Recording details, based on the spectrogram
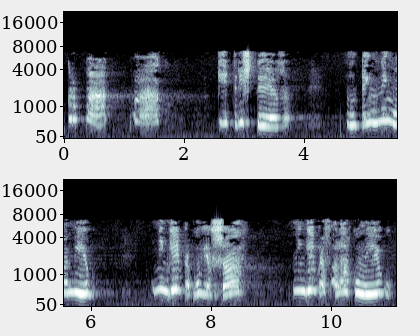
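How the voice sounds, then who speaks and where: A woman's voice: very high-pitched, slow pace, pauses often, warm tone, muffled recording, heavily acted. A woman voicing a lonely young male parrot in a children's musical story, talking in an eager, sing-song way. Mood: sad.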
